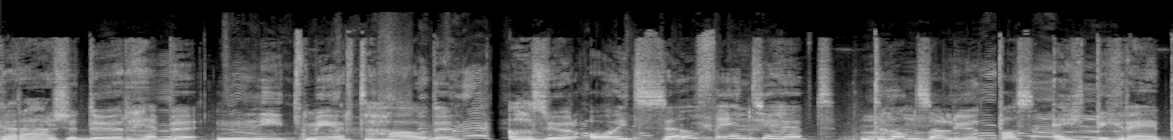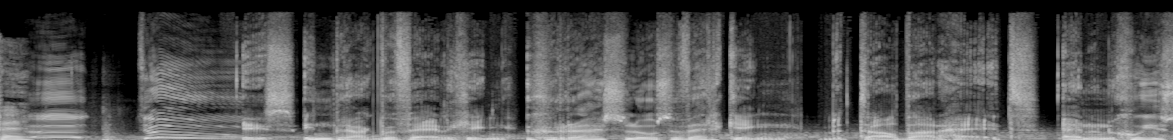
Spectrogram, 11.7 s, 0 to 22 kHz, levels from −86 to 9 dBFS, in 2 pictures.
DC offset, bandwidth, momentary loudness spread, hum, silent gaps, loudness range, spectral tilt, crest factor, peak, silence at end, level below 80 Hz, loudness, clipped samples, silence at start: under 0.1%; over 20 kHz; 5 LU; none; none; 1 LU; -4 dB/octave; 12 dB; 0 dBFS; 0 s; -28 dBFS; -13 LUFS; under 0.1%; 0 s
